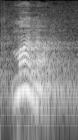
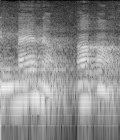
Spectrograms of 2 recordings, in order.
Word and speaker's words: mana: you say this yeah yeah it's it's called mana because the a is pronounced some people see it they say manna it's a special meaning it means strength or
